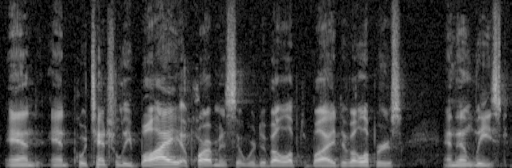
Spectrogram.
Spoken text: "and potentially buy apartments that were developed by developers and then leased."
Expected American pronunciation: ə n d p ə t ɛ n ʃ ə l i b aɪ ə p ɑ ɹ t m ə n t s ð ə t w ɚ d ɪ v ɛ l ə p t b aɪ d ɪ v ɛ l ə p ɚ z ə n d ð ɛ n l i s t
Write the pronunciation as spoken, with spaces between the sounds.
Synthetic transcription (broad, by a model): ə n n p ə t ɛ n ʃ l i b aɪ ə p ɑ ɹ t m ə n t s ð ə t w ɚ d ɪ v ɛ l ə p t b aɪ d ɪ v ɛ l ə p ɚ z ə n ð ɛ n l i s t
